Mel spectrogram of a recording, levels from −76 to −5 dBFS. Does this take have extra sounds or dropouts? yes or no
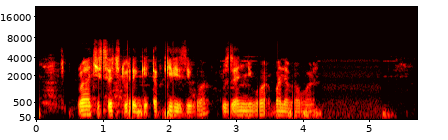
no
